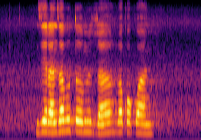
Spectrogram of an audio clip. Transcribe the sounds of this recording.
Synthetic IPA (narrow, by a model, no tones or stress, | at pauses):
nd͡ziɾ̤and͡zaβutomizʷaβakɔkwaːŋi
